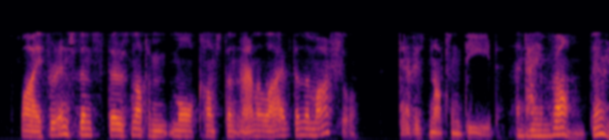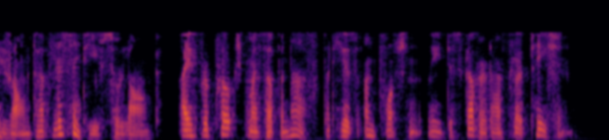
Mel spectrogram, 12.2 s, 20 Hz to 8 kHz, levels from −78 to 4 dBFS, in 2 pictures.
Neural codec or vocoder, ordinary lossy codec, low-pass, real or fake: autoencoder, 48 kHz, 128 numbers a frame, DAC-VAE, trained on Japanese speech; AAC, 16 kbps; 7.2 kHz; fake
